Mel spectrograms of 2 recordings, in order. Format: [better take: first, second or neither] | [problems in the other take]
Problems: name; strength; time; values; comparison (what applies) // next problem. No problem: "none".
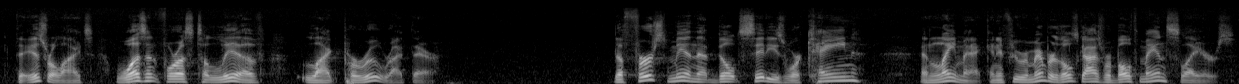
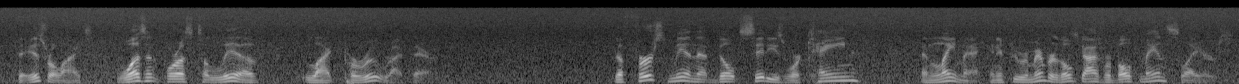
first | hiss; loud; throughout; 6 dB below the speech; faint in the first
